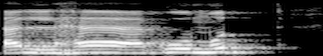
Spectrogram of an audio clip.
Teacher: ہا پر کھڑا زبر ہے تو اسے ایک الف کے برابر کھینچیں۔ کاف پیش کو، میم کو تا کے ساتھ سختی سے ملائیں گے کیونکہ تا پر شد ہے۔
